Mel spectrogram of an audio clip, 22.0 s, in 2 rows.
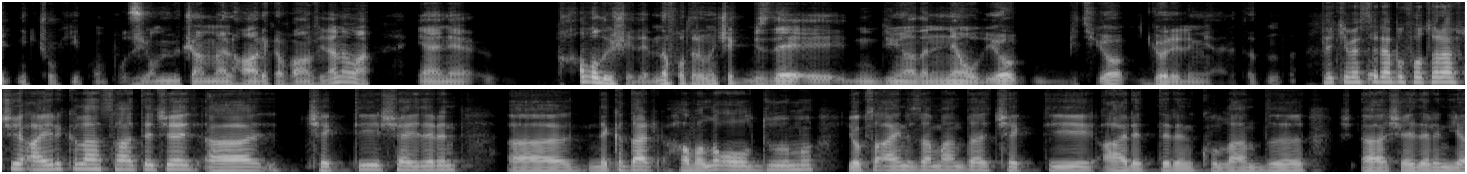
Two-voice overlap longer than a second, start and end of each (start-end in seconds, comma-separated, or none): none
